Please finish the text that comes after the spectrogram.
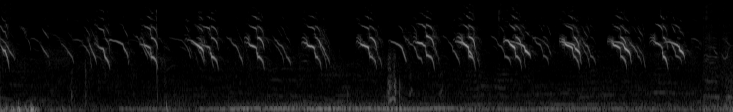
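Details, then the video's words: Village chicks on a morning: a rapid series of high, descending peeps, about two per second, from several chicks calling together, over a soft low background hum. "Cute Chicks Chirping Sounds"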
